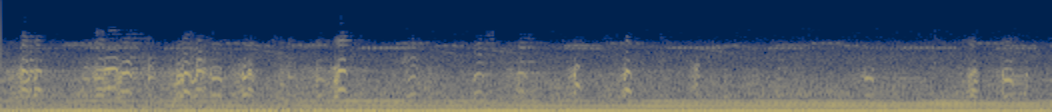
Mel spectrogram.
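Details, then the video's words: Ducks on a lake calling with clustered, nasal honks that crowd the first few seconds and then thin to occasional single calls, set against a continuous low hum. "Ducks on a lake for relaxing sound"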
